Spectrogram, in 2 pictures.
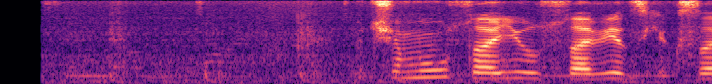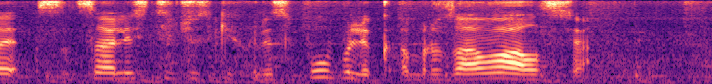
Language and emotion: Russian, neutral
